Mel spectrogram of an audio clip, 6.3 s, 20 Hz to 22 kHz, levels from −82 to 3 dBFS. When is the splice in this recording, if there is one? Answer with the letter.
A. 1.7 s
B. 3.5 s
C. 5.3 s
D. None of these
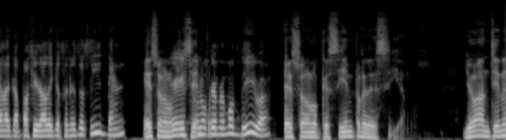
A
